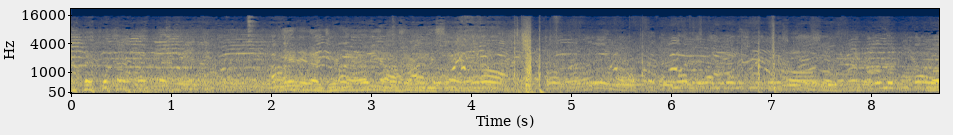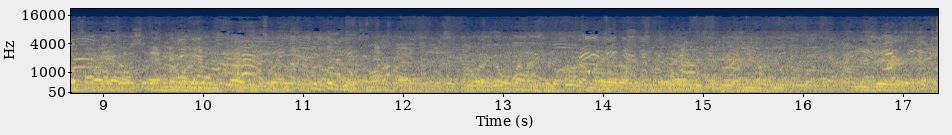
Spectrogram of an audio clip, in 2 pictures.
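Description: A crowd of men and women chatter outdoors close by.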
